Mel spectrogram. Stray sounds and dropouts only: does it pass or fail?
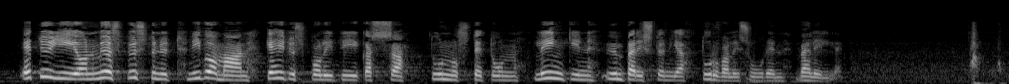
fail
